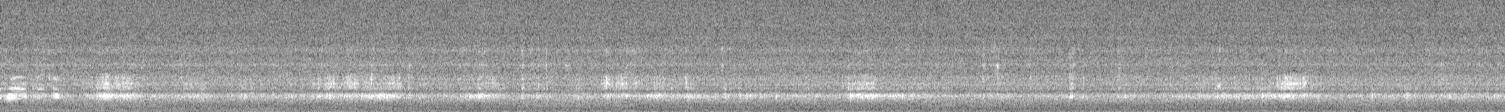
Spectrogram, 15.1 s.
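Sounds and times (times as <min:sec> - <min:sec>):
faint low hum and hiss: 0:00.0 - 0:15.0.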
